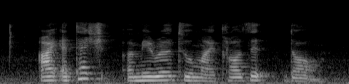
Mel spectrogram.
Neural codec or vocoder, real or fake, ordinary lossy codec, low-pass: none; real; none; 7.2 kHz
